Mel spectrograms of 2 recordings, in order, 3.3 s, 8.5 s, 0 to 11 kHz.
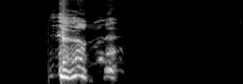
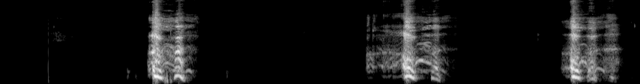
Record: {"cough_length": "3.3 s", "cough_amplitude": 32768, "cough_signal_mean_std_ratio": 0.31, "three_cough_length": "8.5 s", "three_cough_amplitude": 32768, "three_cough_signal_mean_std_ratio": 0.26, "survey_phase": "beta (2021-08-13 to 2022-03-07)", "age": "65+", "gender": "Male", "wearing_mask": "No", "symptom_none": true, "smoker_status": "Never smoked", "respiratory_condition_asthma": false, "respiratory_condition_other": false, "recruitment_source": "REACT", "submission_delay": "1 day", "covid_test_result": "Negative", "covid_test_method": "RT-qPCR"}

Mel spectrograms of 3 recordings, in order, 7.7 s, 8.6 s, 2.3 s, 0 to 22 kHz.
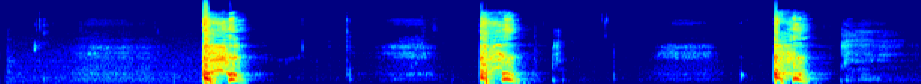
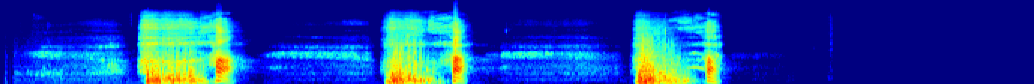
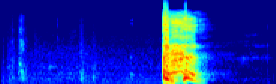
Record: {"three_cough_length": "7.7 s", "three_cough_amplitude": 32768, "three_cough_signal_mean_std_ratio": 0.22, "exhalation_length": "8.6 s", "exhalation_amplitude": 32768, "exhalation_signal_mean_std_ratio": 0.29, "cough_length": "2.3 s", "cough_amplitude": 32768, "cough_signal_mean_std_ratio": 0.26, "survey_phase": "beta (2021-08-13 to 2022-03-07)", "age": "18-44", "gender": "Male", "wearing_mask": "No", "symptom_abdominal_pain": true, "symptom_headache": true, "symptom_other": true, "smoker_status": "Never smoked", "respiratory_condition_asthma": false, "respiratory_condition_other": false, "recruitment_source": "Test and Trace", "submission_delay": "2 days", "covid_test_result": "Positive", "covid_test_method": "RT-qPCR", "covid_ct_value": 28.4, "covid_ct_gene": "ORF1ab gene"}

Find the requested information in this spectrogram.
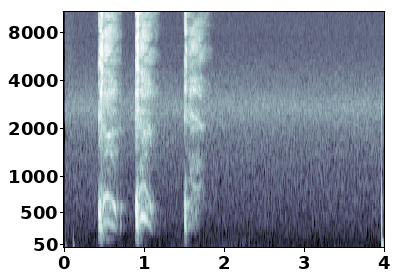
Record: {"three_cough_length": "4.0 s", "three_cough_amplitude": 6193, "three_cough_signal_mean_std_ratio": 0.36, "survey_phase": "beta (2021-08-13 to 2022-03-07)", "age": "45-64", "gender": "Female", "wearing_mask": "No", "symptom_cough_any": true, "symptom_runny_or_blocked_nose": true, "symptom_fatigue": true, "symptom_onset": "3 days", "smoker_status": "Never smoked", "respiratory_condition_asthma": false, "respiratory_condition_other": false, "recruitment_source": "Test and Trace", "submission_delay": "2 days", "covid_test_result": "Positive", "covid_test_method": "RT-qPCR", "covid_ct_value": 18.2, "covid_ct_gene": "ORF1ab gene", "covid_ct_mean": 19.5, "covid_viral_load": "410000 copies/ml", "covid_viral_load_category": "Low viral load (10K-1M copies/ml)"}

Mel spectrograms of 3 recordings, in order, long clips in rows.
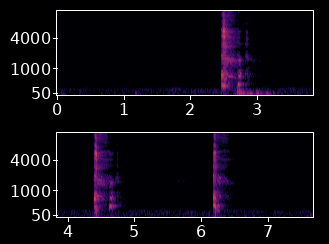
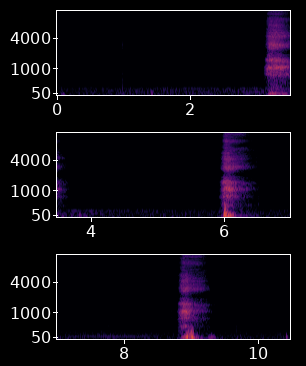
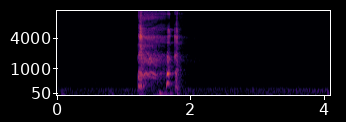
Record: {"three_cough_length": "7.7 s", "three_cough_amplitude": 9035, "three_cough_signal_mean_std_ratio": 0.2, "exhalation_length": "10.5 s", "exhalation_amplitude": 3762, "exhalation_signal_mean_std_ratio": 0.24, "cough_length": "4.1 s", "cough_amplitude": 7063, "cough_signal_mean_std_ratio": 0.24, "survey_phase": "beta (2021-08-13 to 2022-03-07)", "age": "65+", "gender": "Female", "wearing_mask": "No", "symptom_none": true, "smoker_status": "Never smoked", "respiratory_condition_asthma": false, "respiratory_condition_other": false, "recruitment_source": "REACT", "submission_delay": "1 day", "covid_test_result": "Negative", "covid_test_method": "RT-qPCR", "influenza_a_test_result": "Negative", "influenza_b_test_result": "Negative"}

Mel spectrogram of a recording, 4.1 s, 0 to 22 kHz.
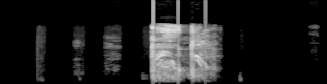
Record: {"cough_length": "4.1 s", "cough_amplitude": 28321, "cough_signal_mean_std_ratio": 0.31, "survey_phase": "beta (2021-08-13 to 2022-03-07)", "age": "45-64", "gender": "Male", "wearing_mask": "No", "symptom_cough_any": true, "symptom_new_continuous_cough": true, "symptom_runny_or_blocked_nose": true, "symptom_fatigue": true, "symptom_headache": true, "smoker_status": "Ex-smoker", "respiratory_condition_asthma": false, "respiratory_condition_other": false, "recruitment_source": "Test and Trace", "submission_delay": "2 days", "covid_test_result": "Positive", "covid_test_method": "RT-qPCR", "covid_ct_value": 17.4, "covid_ct_gene": "ORF1ab gene", "covid_ct_mean": 18.1, "covid_viral_load": "1200000 copies/ml", "covid_viral_load_category": "High viral load (>1M copies/ml)"}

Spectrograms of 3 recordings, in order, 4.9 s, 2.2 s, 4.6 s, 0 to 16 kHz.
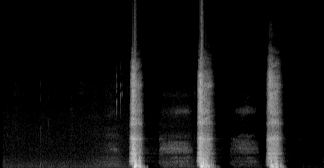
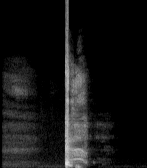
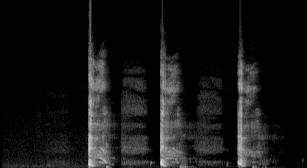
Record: {"exhalation_length": "4.9 s", "exhalation_amplitude": 32768, "exhalation_signal_mean_std_ratio": 0.23, "cough_length": "2.2 s", "cough_amplitude": 32768, "cough_signal_mean_std_ratio": 0.2, "three_cough_length": "4.6 s", "three_cough_amplitude": 32768, "three_cough_signal_mean_std_ratio": 0.21, "survey_phase": "beta (2021-08-13 to 2022-03-07)", "age": "18-44", "gender": "Female", "wearing_mask": "No", "symptom_sore_throat": true, "smoker_status": "Never smoked", "respiratory_condition_asthma": true, "respiratory_condition_other": false, "recruitment_source": "REACT", "submission_delay": "3 days", "covid_test_result": "Negative", "covid_test_method": "RT-qPCR", "influenza_a_test_result": "Negative", "influenza_b_test_result": "Negative"}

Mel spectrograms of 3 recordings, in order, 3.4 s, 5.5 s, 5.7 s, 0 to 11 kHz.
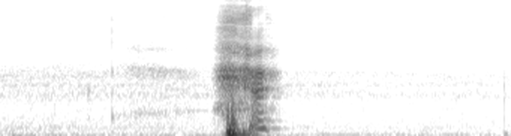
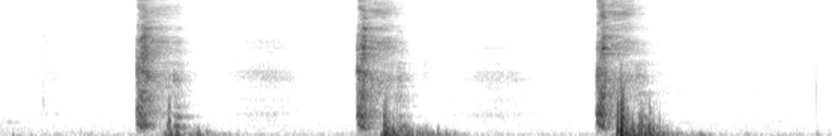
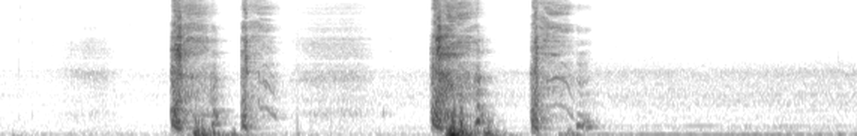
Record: {"exhalation_length": "3.4 s", "exhalation_amplitude": 5887, "exhalation_signal_mean_std_ratio": 0.21, "three_cough_length": "5.5 s", "three_cough_amplitude": 14966, "three_cough_signal_mean_std_ratio": 0.28, "cough_length": "5.7 s", "cough_amplitude": 9588, "cough_signal_mean_std_ratio": 0.28, "survey_phase": "alpha (2021-03-01 to 2021-08-12)", "age": "45-64", "gender": "Female", "wearing_mask": "No", "symptom_none": true, "smoker_status": "Never smoked", "respiratory_condition_asthma": true, "respiratory_condition_other": false, "recruitment_source": "REACT", "submission_delay": "1 day", "covid_test_result": "Negative", "covid_test_method": "RT-qPCR"}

